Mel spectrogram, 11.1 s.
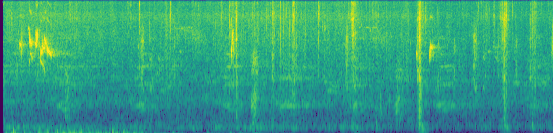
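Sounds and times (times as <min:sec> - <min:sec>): low rumbling microphone noise: 0:00.1 - 0:08.2
bird chirping: 0:00.2 - 0:01.6, 0:02.7 - 0:11.0.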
